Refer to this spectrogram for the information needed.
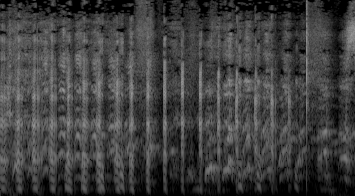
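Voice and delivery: long high cackling laugh; laughter. Real, not acted. Janitor cracks up at his own bit, laughing. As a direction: crack up in a high, sustained giggle.

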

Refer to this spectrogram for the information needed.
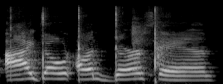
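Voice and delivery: very slow, drawn-out words; deliberate, slowed-right-down delivery; slow demonstration. Shown as a demonstration. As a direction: stretch out every syllable. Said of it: "I go like this".

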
